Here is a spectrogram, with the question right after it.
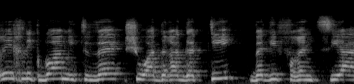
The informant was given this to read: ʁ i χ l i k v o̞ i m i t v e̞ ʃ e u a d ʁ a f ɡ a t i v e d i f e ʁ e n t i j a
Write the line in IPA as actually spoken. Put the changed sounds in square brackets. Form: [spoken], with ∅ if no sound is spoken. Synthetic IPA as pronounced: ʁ i χ l i k [b] o̞ [a] m i t v e̞ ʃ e u a d ʁ a [∅] ɡ a t i v e d i f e ʁ e n [t͡s] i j a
